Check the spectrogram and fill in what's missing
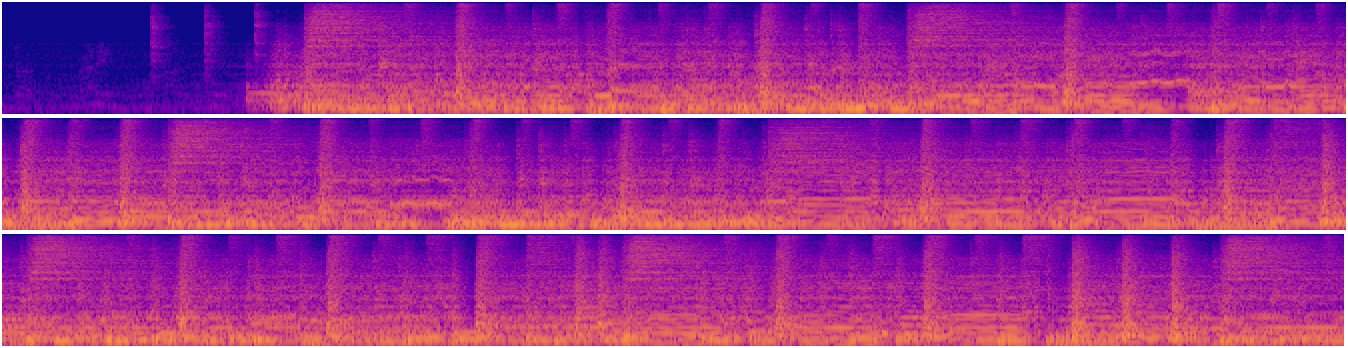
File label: Riff, rehearsals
